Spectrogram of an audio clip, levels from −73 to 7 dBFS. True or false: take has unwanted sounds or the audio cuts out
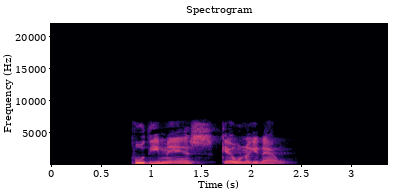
false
